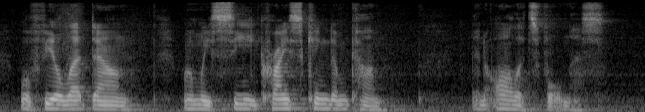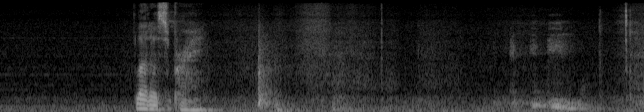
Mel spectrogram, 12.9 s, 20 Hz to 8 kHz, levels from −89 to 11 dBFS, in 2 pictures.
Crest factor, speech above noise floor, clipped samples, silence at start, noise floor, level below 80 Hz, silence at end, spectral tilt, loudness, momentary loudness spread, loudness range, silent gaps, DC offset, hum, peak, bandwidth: 20 dB; 27 dB; under 0.1%; 0.2 s; -56 dBFS; -50 dBFS; 0 s; -5 dB/octave; -30 LUFS; 23 LU; 17 LU; none; under 0.1%; none; -14 dBFS; 7.6 kHz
